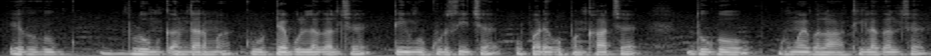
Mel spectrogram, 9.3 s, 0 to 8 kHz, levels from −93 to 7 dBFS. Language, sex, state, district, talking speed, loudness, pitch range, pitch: Angika, male, Bihar, Begusarai, 140 wpm, -28 LUFS, 115-130 Hz, 120 Hz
